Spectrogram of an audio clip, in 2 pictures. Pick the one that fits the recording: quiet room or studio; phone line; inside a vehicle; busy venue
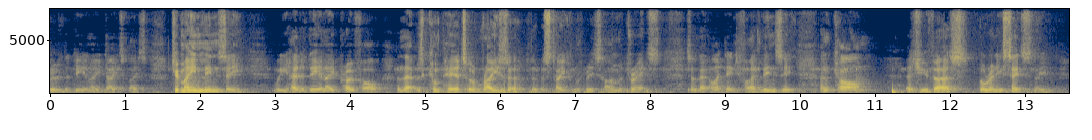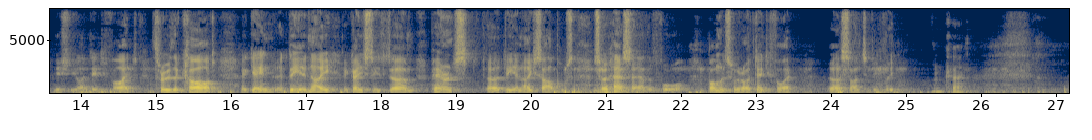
busy venue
